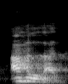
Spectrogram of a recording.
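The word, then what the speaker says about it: আহ্লাদ: আছে ব্রাহ্মণ তারপরে দেখেন আহলা শব্দের উচ্চারণটা দেখেন হ এবং ল এবং হল থাকার কারণে কি হবে ল এর উচ্চারণ আগে হবে আর হ এর উচ্চারণ পরে হবে হ এর উচ্চারণ কি হবে পরে হবে আহলাদ ঠিক আছে তো আমরা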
